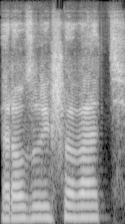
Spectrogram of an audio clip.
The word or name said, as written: rozlišovať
